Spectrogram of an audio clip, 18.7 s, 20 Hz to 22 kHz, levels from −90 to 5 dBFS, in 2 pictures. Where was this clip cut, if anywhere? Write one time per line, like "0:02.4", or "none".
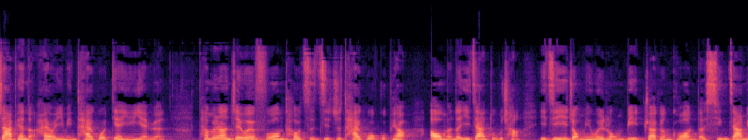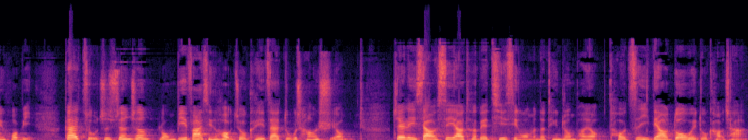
none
